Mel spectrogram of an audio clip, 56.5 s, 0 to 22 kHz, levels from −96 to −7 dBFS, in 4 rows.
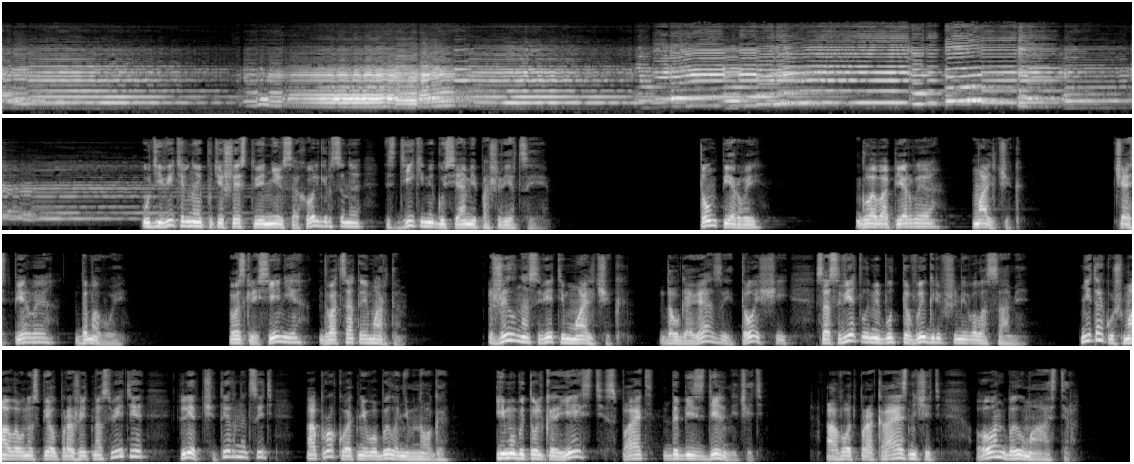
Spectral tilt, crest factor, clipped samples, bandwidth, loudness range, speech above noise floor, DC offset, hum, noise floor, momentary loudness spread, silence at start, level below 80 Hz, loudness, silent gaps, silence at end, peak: -5.5 dB/octave; 18 dB; under 0.1%; 11 kHz; 7 LU; 66 dB; under 0.1%; none; -88 dBFS; 16 LU; 0 s; -60 dBFS; -22 LUFS; 21.40-22.85 s, 24.37-24.41 s, 24.48-24.79 s, 27.42-28.00 s, 30.42-31.08 s, 33.95-34.25 s, 41.66-41.72 s, 52.39-52.47 s; 0.75 s; -6 dBFS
